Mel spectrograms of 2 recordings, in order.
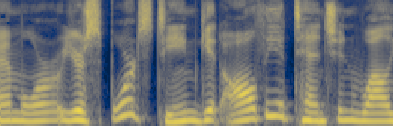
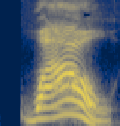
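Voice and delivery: high, bright "Wow!" of delight; girl thrilled by the bullfrogs; excited exclamation; 7 semitones higher, 4 dB louder than usual. A narrator's reading. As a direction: gasp it out in wonder. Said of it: "exclaimed Julia".

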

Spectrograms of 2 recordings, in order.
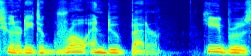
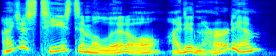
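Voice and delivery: put-on higher, defensive boy's protest; objecting; 7 semitones higher than usual. Boy protesting to his mom, lightly defensive. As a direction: brush it off, a little defensive. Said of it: "Carter objected".

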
